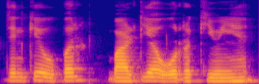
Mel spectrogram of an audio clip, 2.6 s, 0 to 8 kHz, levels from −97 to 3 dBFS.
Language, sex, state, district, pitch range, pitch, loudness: Hindi, male, Uttar Pradesh, Shamli, 120-140 Hz, 130 Hz, -18 LUFS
